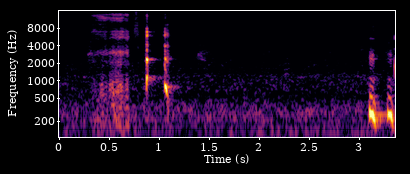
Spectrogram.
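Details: An infant boy gives about four short, abrupt hiccups with quiet breathing between them while he discovers his fingers and hands.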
